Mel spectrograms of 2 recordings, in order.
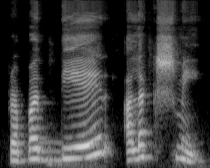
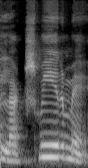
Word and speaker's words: Alakshmi: is the wish there alakshmi there's a SII there you shouldn't say lakmi that would mean you want to destroy lakmi you want to destroy alaki so be careful when you pronounce that here also for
